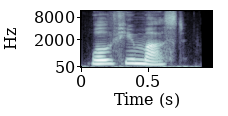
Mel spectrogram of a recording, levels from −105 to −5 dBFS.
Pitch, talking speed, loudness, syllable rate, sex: 220 Hz, 245 wpm, -16 LUFS, 5.7 syllables/s, female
